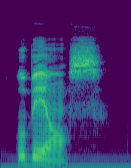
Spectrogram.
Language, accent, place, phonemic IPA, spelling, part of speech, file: French, France, Lyon, /ɔ.be.ɑ̃s/, obéance, noun, LL-Q150 (fra)-obéance.wav
- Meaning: Part of the revenue of the cathedral in Lyon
